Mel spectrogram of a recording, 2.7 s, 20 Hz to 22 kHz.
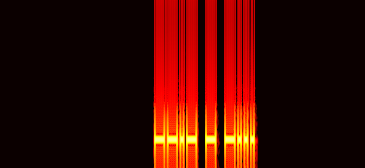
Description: Morse code, heard as a keyed tone, about 50 wpm, 700 Hz. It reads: QTB
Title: Q-Codes 50wpm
